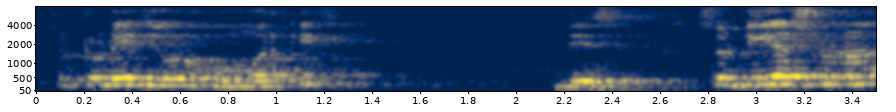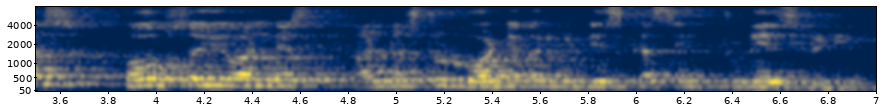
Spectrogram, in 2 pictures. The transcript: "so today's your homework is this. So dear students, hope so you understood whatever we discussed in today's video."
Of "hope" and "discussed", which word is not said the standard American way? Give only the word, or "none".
discussed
